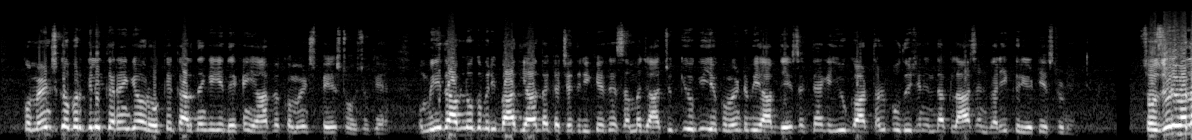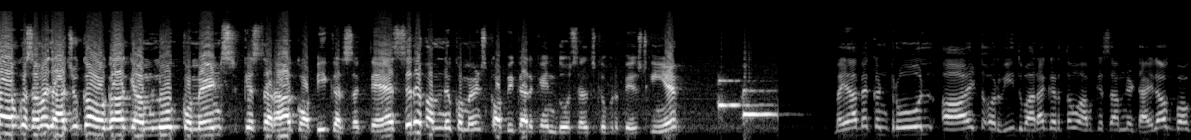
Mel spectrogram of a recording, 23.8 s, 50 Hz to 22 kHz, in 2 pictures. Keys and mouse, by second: 0.4-2.6 drag, 12.9-14.0 drag, 14.9-15.9 drag.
